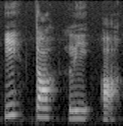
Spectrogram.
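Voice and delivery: Italia stretched slowly, each syllable clear; slow teaching Italia, ee-TAH-lee-ah; slow demo. Shown as a demonstration. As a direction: draw out Italia for a learner. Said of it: "repeating word for learners".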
